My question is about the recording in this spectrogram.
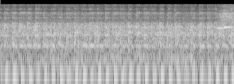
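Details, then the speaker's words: Honda Beat FI scooter idling rough; steady fast metallic rattle like broken glass or plates over single-cylinder idle, suspected from CVT area, possibly bearing or clutch plates, before disassembly. CVT clutch rattle at idle. "seperti kemelinting-kemelinting seperti ada pecah-pecahan kaca seperti Ada pelat-pelat yang berbunyi di dalam G dan sini e di bagian SP"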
